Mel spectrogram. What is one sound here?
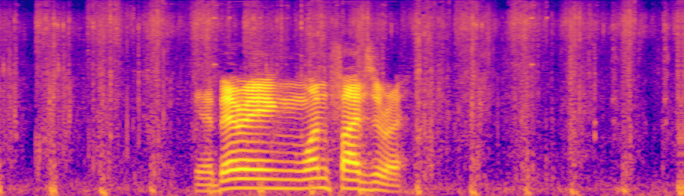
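Footsteps crunch steadily through grass and undergrowth.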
